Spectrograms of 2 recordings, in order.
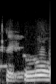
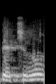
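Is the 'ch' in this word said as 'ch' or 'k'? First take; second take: k; ch. First: The consonant is said as a 'k' sound. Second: The consonant is said as a 'ch' sound. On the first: The speaker calls it right. "टेक्नो होता है" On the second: The speaker calls it wrong. "टेक्नो नहीं होता है"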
